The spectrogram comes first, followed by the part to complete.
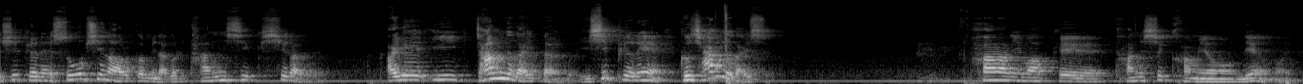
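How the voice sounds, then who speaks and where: A male pastor preaching a sermon in an animated way, acting out prayers and shouting for emphasis. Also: fairly high pitch, echoey room, a little hiss or hum. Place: church.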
